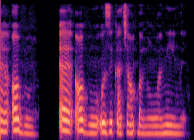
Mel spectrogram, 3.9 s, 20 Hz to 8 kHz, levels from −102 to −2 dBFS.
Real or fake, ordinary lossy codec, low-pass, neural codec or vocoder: fake; none; 7.2 kHz; codec, 16 kHz, 8 kbps, FunCodec, trained on LibriTTS, 25 frames a second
